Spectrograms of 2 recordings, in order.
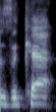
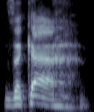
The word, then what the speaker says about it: zakat: We are just about to get out of the zakat section. We saw that the zakat you can pronounce it with a t you can pronounce it with a h zakat when you stop.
